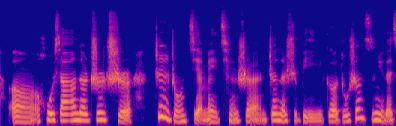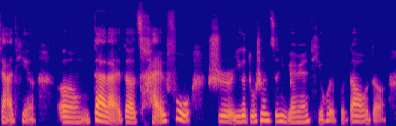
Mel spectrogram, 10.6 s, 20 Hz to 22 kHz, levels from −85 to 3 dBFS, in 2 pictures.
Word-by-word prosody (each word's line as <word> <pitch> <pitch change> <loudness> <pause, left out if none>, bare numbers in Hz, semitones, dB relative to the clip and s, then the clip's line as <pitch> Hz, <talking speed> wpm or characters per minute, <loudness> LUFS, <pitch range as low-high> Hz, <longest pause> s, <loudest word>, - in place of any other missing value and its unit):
呃， 155 -1 0
互 210 +3 +3
相 200 0 +2
地 205 -1 +4
支 225 +3 +2
持。 - - +1 0.3
这 320 -6 +4
种 180 -4 -2
姐 465 - 0
妹 - - -2
情 - - -5
深 225 - -2
真 205 -1 +2
的 185 - +2
是 195 +1 -5
比 210 - -5
1 95 0 -5
个 175 - -1
独 175 +2 -4
生 270 +6 0
子 225 -5 -5
女 215 -2 +4
的 - - 0
家 - - -1
庭， - - -6 0.3
呃， 155 -1 0 0.2
带 195 -5 +9
来 - - +3
的 155 -3 +3
财 185 - 0
富 210 -1 +1 0.2
是 175 -2 -1
1 165 - -1
个 180 - +3
独 170 - -1
生 205 +3 +2
子 195 -2 -3
女 180 - 0
远 155 - -3
远 160 +3 -3
体 - - -10
会 200 - -3
不 - - -8
到 175 -5 0
的。 - - -7
190 Hz, 245 characters per minute, -24 LUFS, 170-210 Hz, 0.3 s, 带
